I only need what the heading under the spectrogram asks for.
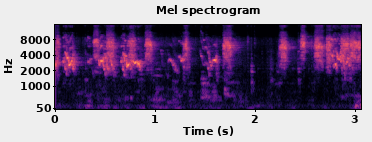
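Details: Breeding pair of pet budgies chattering: rapid high twittering and squeaky chirps in two main bursts separated by a short lull, ending with a low thump.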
